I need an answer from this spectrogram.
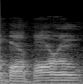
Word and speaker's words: Barbaro: by Will Gluck, starring Monica Barbaro or Barbero. I believe Barbero is the correct correct pronunciation, but my mouth wants to go the other direction.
